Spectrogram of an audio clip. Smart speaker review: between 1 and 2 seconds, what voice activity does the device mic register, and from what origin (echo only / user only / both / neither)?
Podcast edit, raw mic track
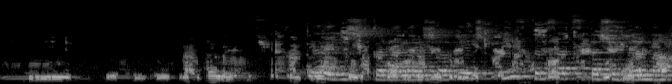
echo only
